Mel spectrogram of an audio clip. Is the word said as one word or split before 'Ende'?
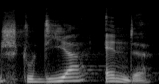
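split. It is split with a break before 'Ende'. The time of study is ending. "sondern Studierende"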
